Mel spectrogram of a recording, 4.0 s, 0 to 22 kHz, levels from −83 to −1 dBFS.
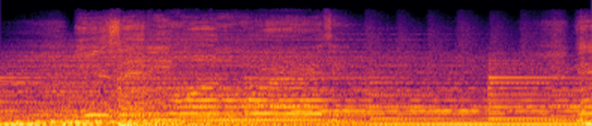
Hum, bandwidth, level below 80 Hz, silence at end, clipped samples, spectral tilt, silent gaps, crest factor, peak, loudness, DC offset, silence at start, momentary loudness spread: none; 15 kHz; -20 dBFS; 0 s; under 0.1%; -6 dB/octave; none; 12 dB; -2 dBFS; -15 LUFS; under 0.1%; 0 s; 5 LU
